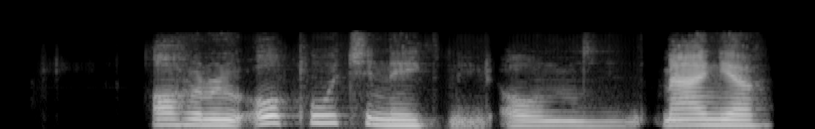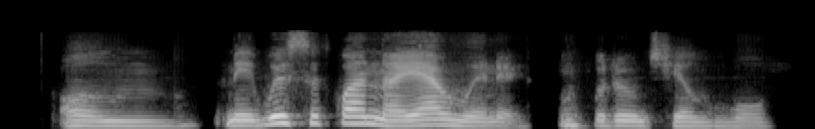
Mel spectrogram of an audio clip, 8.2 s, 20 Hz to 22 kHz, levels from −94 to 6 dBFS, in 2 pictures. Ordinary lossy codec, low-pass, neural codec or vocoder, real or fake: none; none; codec, 16 kHz, 0.5 kbps, X-Codec, HuBERT features, trained on LibriSpeech; fake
